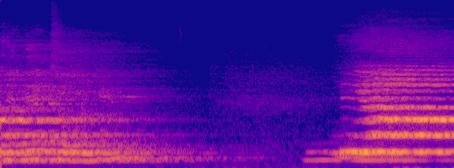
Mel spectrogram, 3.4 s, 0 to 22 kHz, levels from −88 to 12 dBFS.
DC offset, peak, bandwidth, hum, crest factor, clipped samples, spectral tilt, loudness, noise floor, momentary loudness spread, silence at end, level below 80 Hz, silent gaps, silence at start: under 0.1%; -2 dBFS; 10.5 kHz; none; 18 dB; under 0.1%; -5.5 dB/octave; -18 LUFS; -58 dBFS; 19 LU; 0 s; -72 dBFS; none; 0 s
